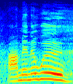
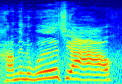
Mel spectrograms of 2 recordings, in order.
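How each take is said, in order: First: Excited shout. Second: Loud, higher call to the viewers; excited shout. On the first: Repeats the shout. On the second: Hiker calling out to viewers that she's in the woods, loud and excited. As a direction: announce it to everyone. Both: Real, not acted.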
